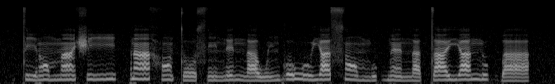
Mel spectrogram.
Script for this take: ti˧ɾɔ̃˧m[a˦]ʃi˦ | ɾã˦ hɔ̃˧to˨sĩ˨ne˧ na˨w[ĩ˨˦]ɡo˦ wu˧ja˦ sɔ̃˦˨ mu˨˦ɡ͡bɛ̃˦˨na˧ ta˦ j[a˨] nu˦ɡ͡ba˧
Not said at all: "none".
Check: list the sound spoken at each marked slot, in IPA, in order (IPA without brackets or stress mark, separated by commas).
ã˦, ĩ˨˦, a˦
